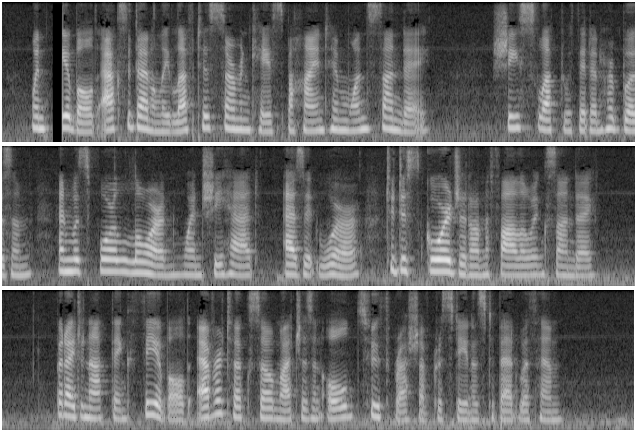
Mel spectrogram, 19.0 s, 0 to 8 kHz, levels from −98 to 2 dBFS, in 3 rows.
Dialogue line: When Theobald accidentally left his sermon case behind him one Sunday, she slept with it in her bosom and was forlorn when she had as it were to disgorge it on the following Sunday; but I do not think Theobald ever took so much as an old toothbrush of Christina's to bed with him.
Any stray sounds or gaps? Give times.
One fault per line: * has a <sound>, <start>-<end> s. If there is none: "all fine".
* has a dropout, 0.5-0.6 s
